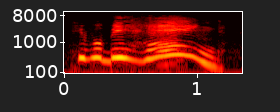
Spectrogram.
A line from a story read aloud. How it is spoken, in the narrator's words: he exclaimed with conviction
